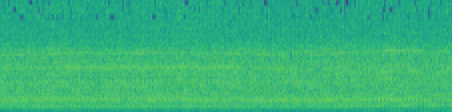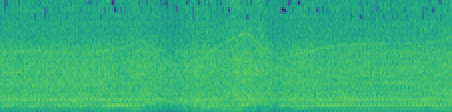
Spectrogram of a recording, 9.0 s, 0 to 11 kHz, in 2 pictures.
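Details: 1969 Porsche 911T flat-six, freshly rebuilt with rebuilt Marelli distributor just installed, first start-up before carb and timing tuning: catches and settles into a steady, slightly uneven idle with a couple of throttle blips; normal running after start-up.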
